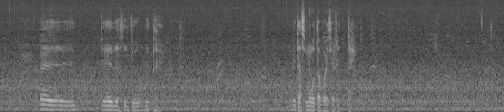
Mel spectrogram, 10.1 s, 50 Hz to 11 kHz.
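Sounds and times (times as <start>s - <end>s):
airplane cabin drone: 0.0s - 10.0s
speech: 0.8s - 3.4s, 5.8s - 7.2s.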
